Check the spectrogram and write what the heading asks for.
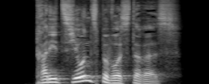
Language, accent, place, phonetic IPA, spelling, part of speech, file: German, Germany, Berlin, [tʁadiˈt͡si̯oːnsbəˌvʊstəʁəs], traditionsbewussteres, adjective, De-traditionsbewussteres.ogg
- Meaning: strong/mixed nominative/accusative neuter singular comparative degree of traditionsbewusst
